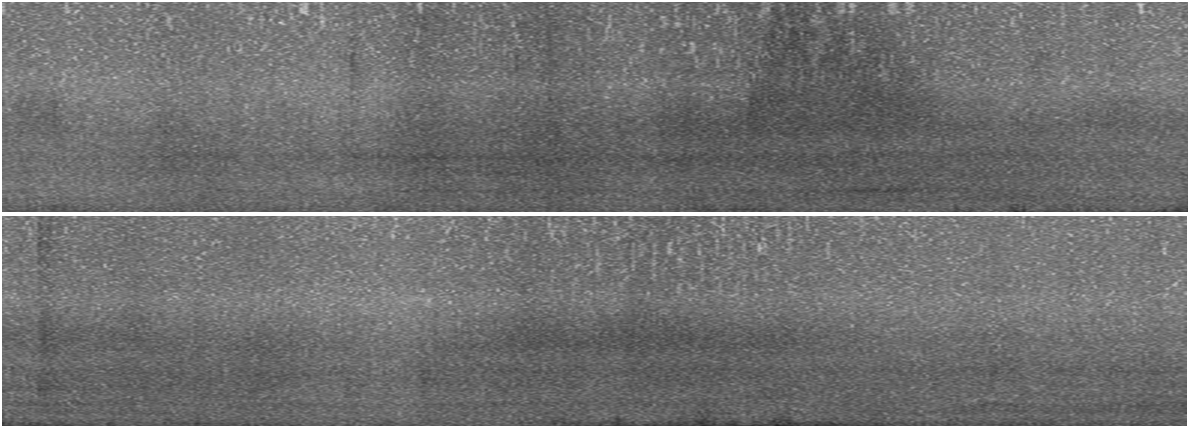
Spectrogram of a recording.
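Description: Extreme heavy rain with hail pounding down in Mettupalayam, Coimbatore, Tamil Nadu, a loud, dense, unbroken roar of downpour lasting throughout, with occasional heavier gusts and thuds.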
